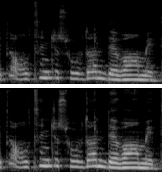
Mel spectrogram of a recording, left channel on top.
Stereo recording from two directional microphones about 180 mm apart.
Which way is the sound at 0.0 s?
25° right (ahead or behind).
